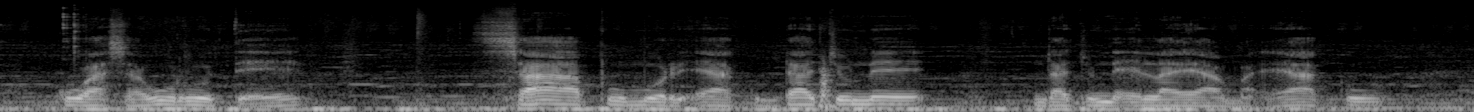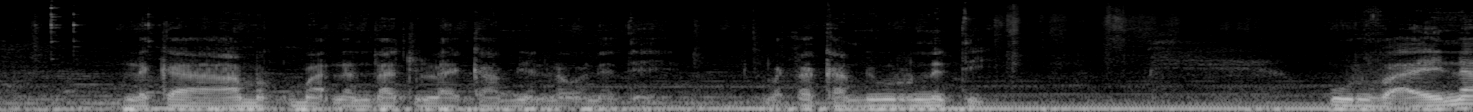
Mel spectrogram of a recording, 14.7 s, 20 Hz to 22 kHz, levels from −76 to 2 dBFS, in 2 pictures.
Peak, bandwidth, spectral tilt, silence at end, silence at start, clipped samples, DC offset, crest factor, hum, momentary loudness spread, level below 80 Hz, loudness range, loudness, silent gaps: -6 dBFS; 18 kHz; -7 dB/octave; 0 s; 0 s; under 0.1%; under 0.1%; 20 dB; none; 11 LU; -42 dBFS; 4 LU; -27 LUFS; none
